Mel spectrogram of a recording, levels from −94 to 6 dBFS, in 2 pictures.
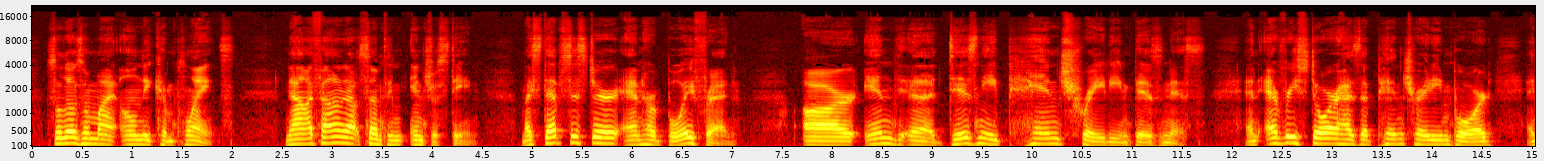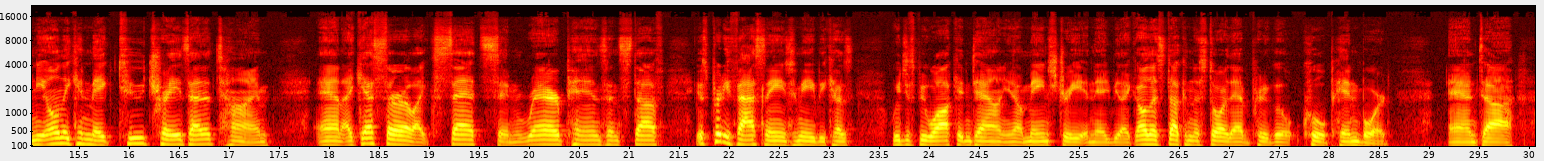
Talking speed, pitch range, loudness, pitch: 180 wpm, 110-140 Hz, -19 LUFS, 125 Hz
